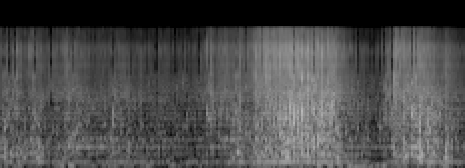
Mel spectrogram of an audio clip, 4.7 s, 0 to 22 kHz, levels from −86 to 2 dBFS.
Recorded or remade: remade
